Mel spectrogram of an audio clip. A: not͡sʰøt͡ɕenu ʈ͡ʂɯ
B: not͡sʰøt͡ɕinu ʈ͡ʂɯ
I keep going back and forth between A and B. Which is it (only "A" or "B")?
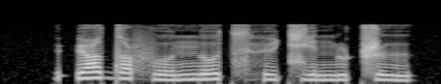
A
